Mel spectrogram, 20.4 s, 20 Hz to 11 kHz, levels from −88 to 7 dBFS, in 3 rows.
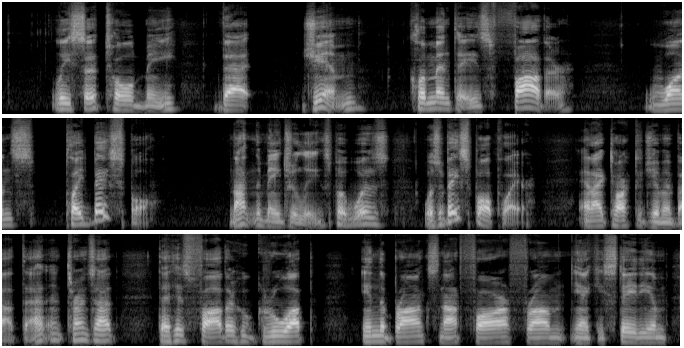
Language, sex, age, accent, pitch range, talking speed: English, male, 50-69, American, 105-175 Hz, 135 wpm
